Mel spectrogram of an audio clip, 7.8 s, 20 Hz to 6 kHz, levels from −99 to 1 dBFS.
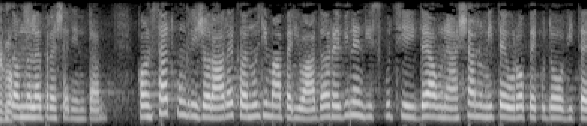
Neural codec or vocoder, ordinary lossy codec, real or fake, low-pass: none; none; real; 5.4 kHz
